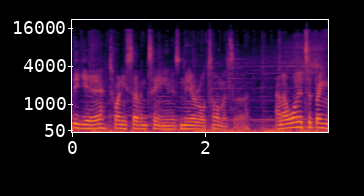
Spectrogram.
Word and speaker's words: Automata: automata did and I'm pretty certain to pronounced automata because I speak English I just I love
